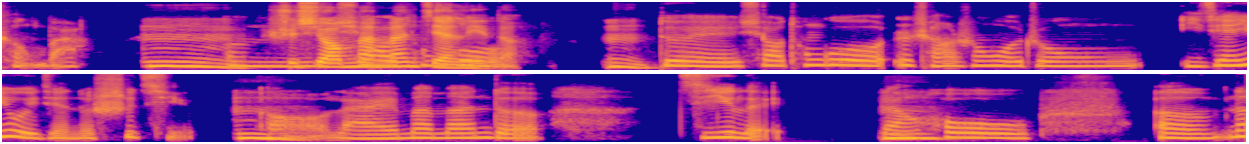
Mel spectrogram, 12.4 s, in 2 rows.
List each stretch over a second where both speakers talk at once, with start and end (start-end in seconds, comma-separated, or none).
1.1-2.6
